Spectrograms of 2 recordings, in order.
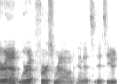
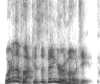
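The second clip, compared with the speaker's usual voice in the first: high, loud yelling in frustration. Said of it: "So I yell out".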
